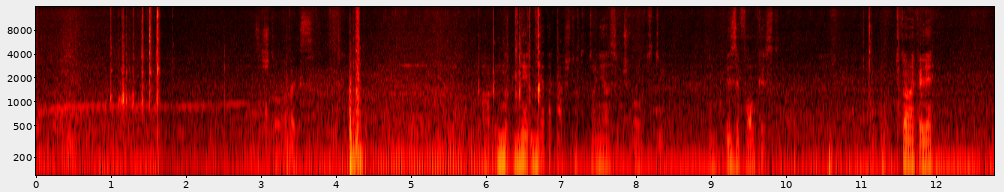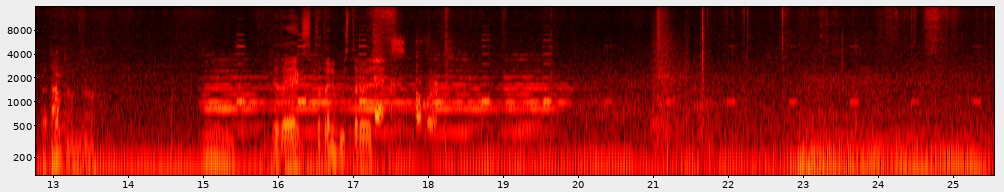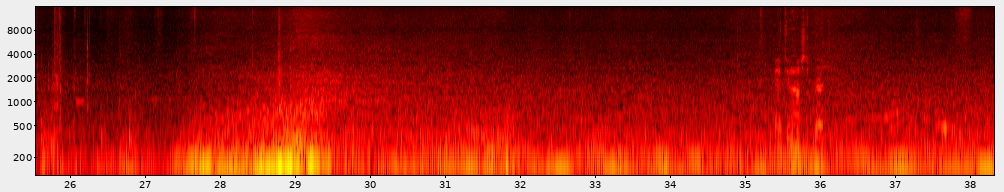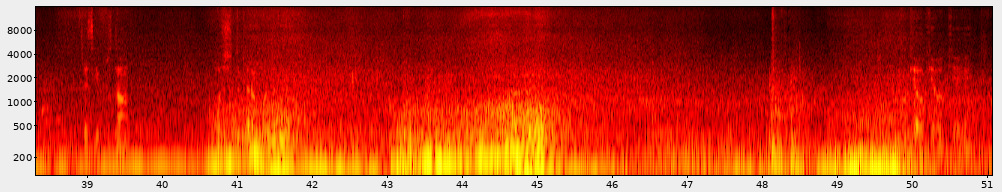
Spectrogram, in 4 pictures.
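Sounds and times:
car engine accelerating: 0:26.6 - 0:51.0.

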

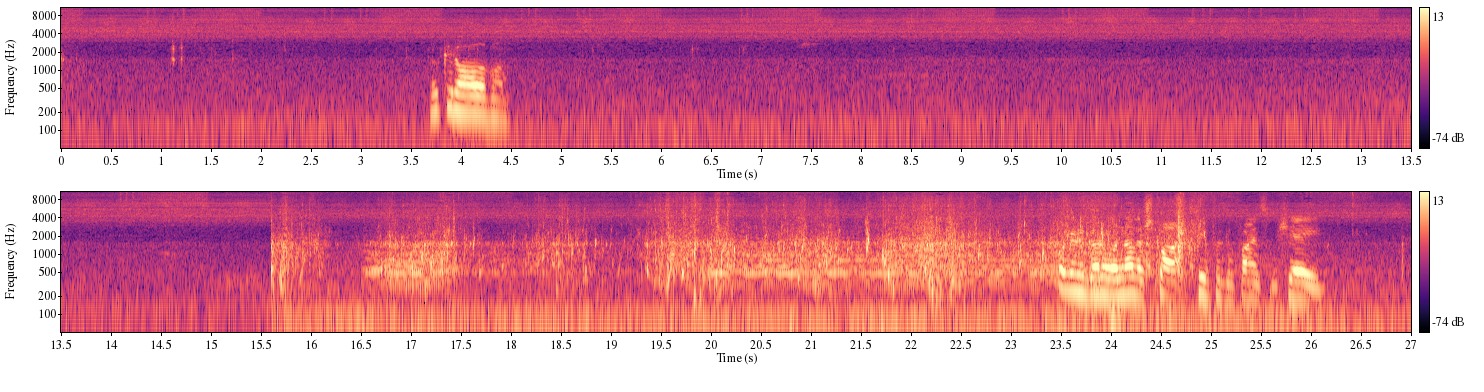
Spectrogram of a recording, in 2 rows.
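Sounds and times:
background music: 0:15.6 - 0:26.2
pulsing insect buzzing: 0:15.6 - 0:27.0.

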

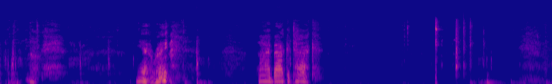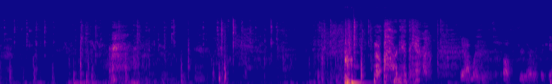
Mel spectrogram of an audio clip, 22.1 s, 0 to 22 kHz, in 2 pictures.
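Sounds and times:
climbing gear tapping on rock: 0:08.0 - 0:20.2.

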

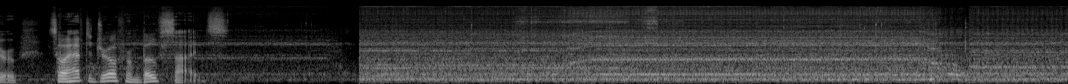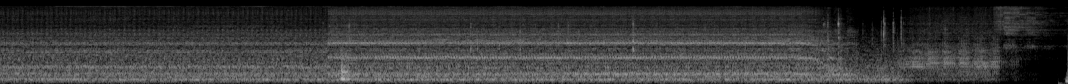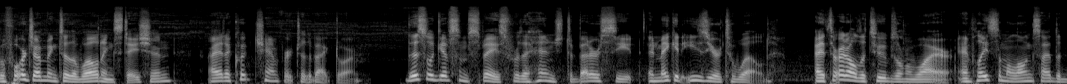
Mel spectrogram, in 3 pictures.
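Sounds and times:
lathe motor whine: 0:00.6 - 0:20.4.

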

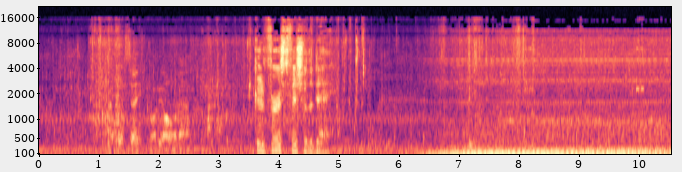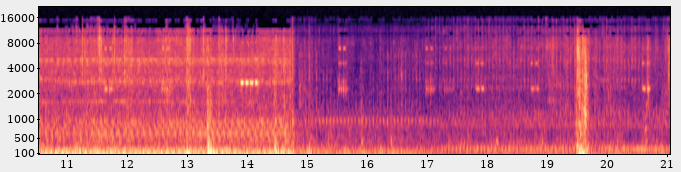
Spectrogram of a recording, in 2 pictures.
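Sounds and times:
outboard motor running: 0:00.0 - 0:21.0.

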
